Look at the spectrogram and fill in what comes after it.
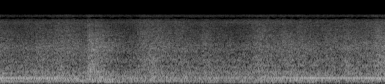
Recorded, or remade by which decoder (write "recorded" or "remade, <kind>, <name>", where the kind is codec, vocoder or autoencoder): recorded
